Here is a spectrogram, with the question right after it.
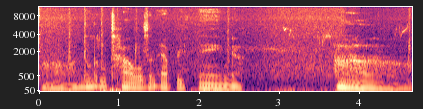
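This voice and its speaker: A man casually commenting while playing a game, gasping and jumping high in pitch when surprised. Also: animated, slow pace, background noise. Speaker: streamer. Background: game music.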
